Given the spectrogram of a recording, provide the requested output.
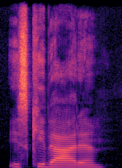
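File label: "ischidare", female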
